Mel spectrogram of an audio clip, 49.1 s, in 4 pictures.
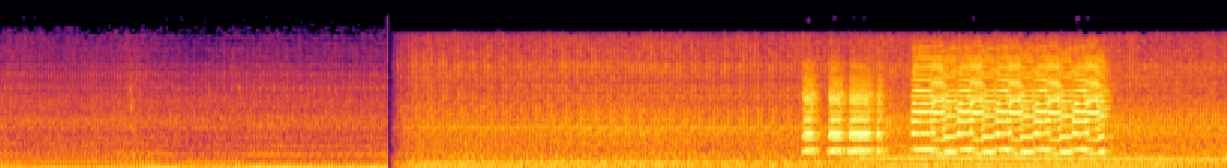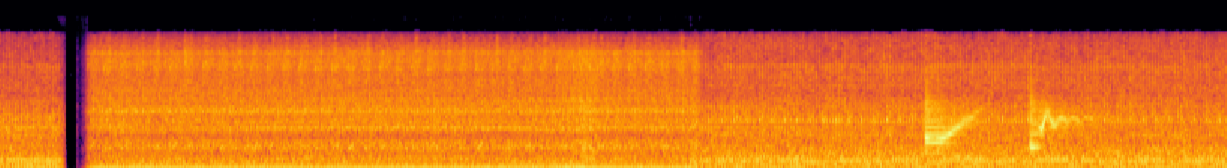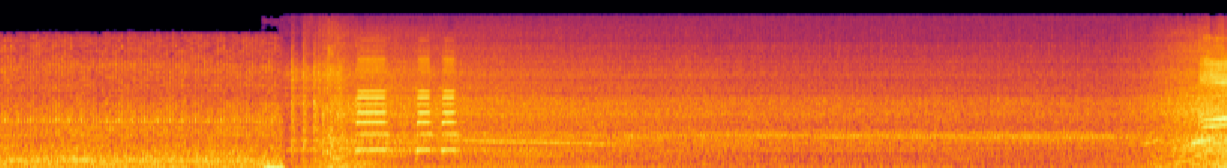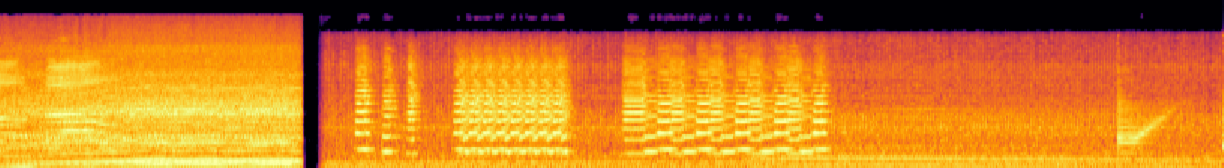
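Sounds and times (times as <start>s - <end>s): gliding siren-like tones: 29.5s - 38.1s.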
